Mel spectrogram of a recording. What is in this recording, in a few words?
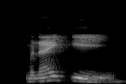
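"menaiki", Malay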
